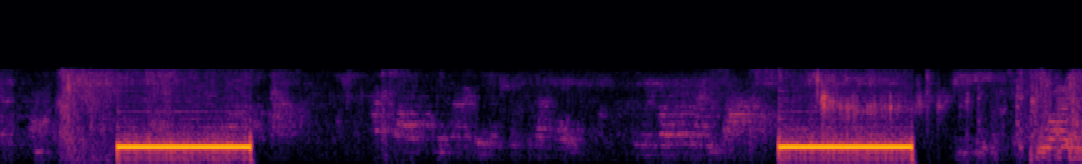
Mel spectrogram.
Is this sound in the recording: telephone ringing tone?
yes

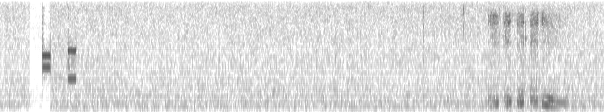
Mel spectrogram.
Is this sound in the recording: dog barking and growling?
no

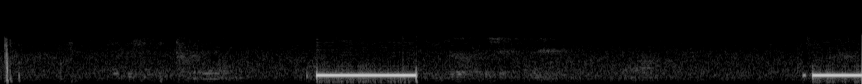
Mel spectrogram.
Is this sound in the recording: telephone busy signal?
yes

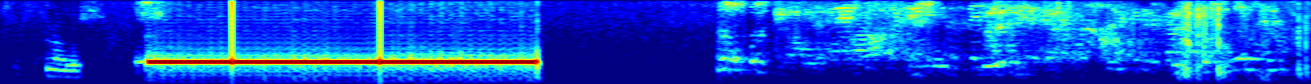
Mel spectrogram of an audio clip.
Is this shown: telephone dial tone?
yes

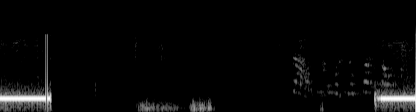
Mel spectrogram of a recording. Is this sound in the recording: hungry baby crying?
no

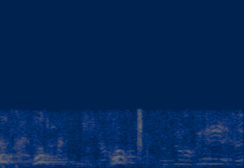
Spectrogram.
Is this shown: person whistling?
no

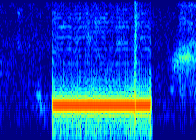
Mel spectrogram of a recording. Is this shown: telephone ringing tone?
yes

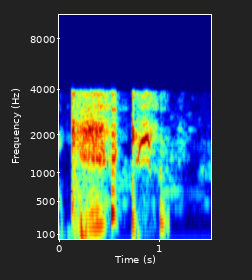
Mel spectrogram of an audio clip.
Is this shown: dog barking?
no

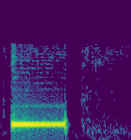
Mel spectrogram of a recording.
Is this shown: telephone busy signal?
yes

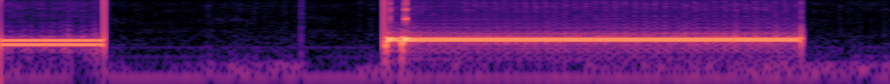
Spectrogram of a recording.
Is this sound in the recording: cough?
no

